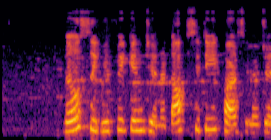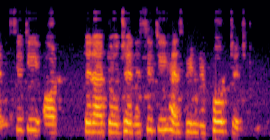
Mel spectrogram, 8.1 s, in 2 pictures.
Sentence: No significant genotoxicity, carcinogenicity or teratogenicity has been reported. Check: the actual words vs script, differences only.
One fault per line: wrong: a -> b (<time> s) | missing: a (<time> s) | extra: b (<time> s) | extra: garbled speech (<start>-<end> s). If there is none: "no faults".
no faults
